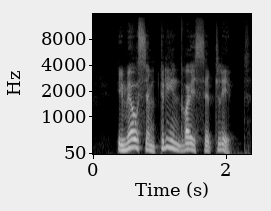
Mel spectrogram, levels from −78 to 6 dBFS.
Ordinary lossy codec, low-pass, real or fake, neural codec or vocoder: none; 14.4 kHz; fake; codec, 44.1 kHz, 2.6 kbps, DAC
